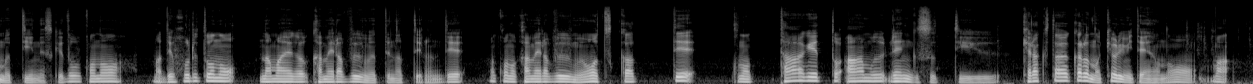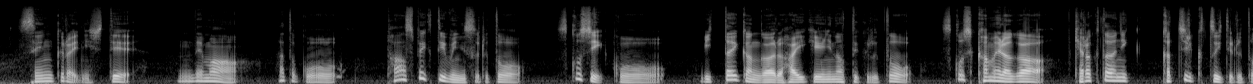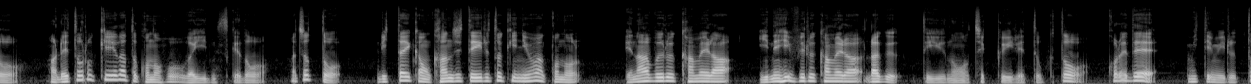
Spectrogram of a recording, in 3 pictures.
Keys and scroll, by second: 11.2-13.0 typing.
